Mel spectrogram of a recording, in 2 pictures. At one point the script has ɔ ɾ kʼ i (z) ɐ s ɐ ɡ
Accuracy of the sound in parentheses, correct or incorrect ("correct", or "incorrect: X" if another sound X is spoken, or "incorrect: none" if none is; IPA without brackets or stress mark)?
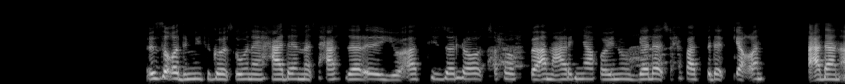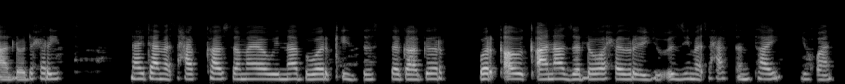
correct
